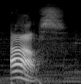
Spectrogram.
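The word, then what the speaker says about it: آس: whatever so in arabic that plant is called ass which yes i know how that sounds but i swear that's the right pronunciation so tushkul assi literally translates to may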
